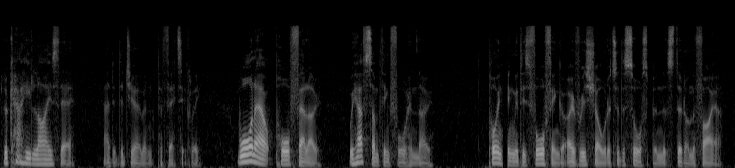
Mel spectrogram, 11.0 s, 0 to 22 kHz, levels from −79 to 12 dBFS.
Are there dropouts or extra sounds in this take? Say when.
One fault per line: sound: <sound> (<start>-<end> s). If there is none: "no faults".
sound: dropout (7.5-7.6 s)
